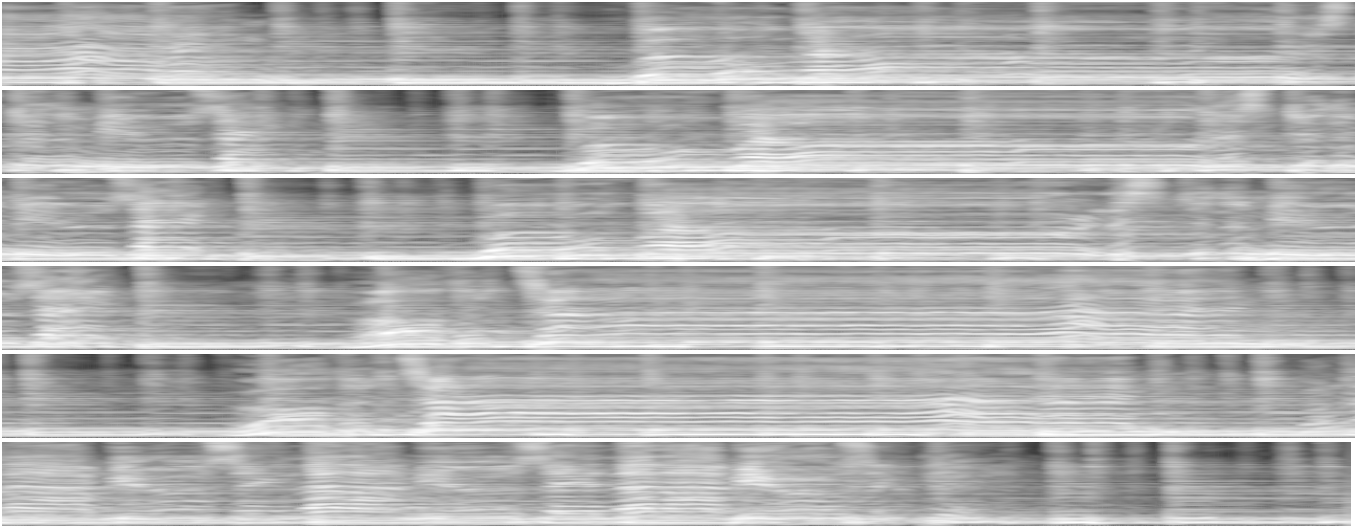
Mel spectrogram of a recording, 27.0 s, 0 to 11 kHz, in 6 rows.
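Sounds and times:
man singing: 0:00.0 - 0:01.1, 0:02.0 - 0:05.6, 0:06.3 - 0:09.9, 0:10.6 - 0:18.0, 0:18.8 - 0:26.1
acoustic guitar strumming: 0:00.0 - 0:27.0.

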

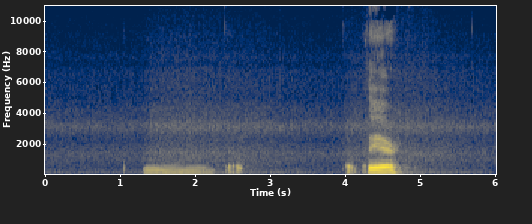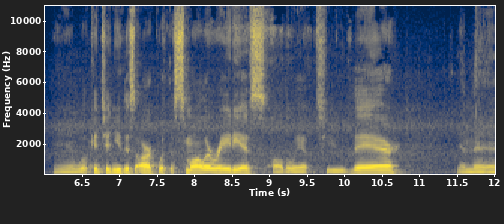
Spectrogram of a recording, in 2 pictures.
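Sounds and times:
man humming: 0:01.3 - 0:02.6, 0:06.1 - 0:06.6, 0:11.5 - 0:12.0.

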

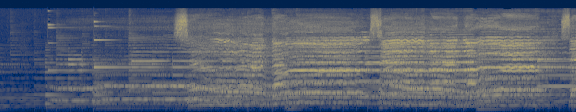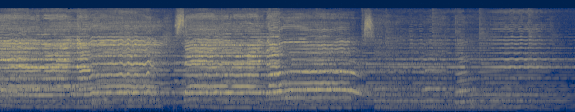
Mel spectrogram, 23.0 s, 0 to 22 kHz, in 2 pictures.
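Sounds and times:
mixed voices singing in harmony: 0:01.3 - 0:23.0.

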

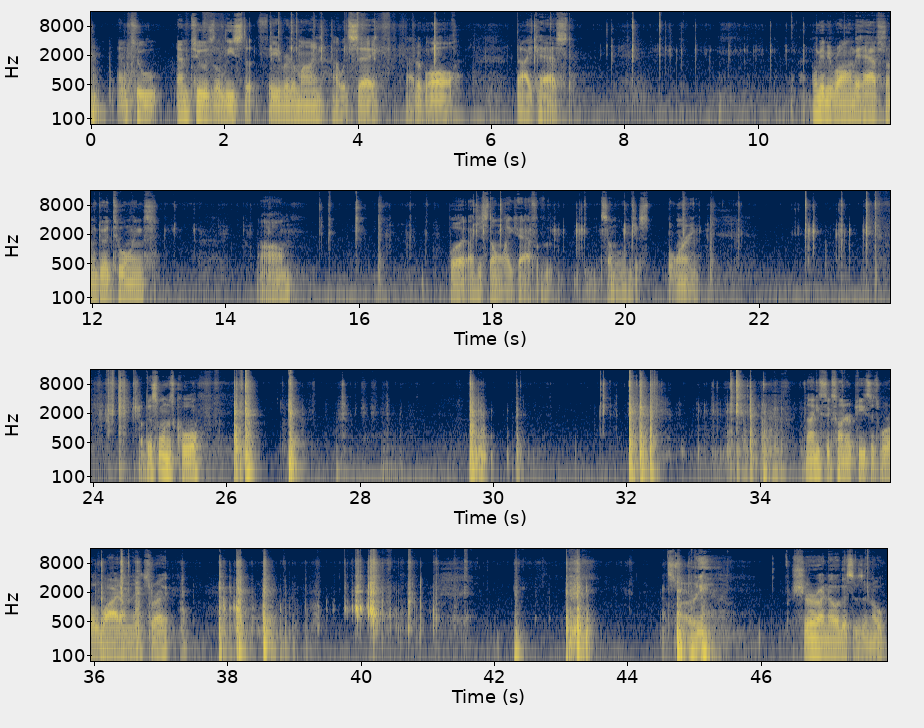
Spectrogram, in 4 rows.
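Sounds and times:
hard plastic being handled: 0:07.6 - 0:11.5.

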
